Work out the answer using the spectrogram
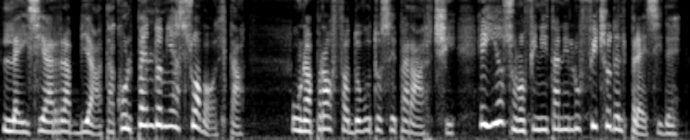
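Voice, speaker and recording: A young woman narrates a first-person teen story for an animation. Her voice sits a little high, and she enunciates clearly with expressive delivery. The recording is dry and close, with little room sound. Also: fairly quick, no echo.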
